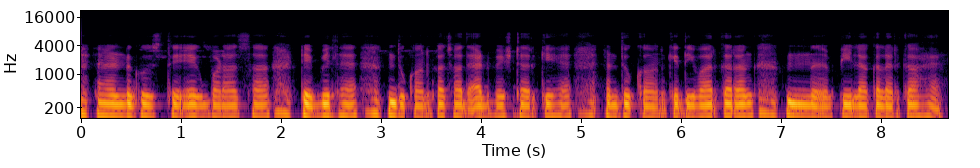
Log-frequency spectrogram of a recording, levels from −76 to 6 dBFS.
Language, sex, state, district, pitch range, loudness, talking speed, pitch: Hindi, male, Rajasthan, Nagaur, 115-120 Hz, -18 LUFS, 150 wpm, 120 Hz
